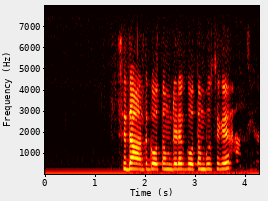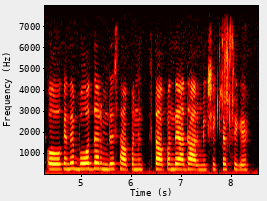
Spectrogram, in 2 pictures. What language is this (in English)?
Punjabi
